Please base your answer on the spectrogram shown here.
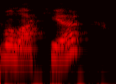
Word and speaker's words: Wallachia: Yes, Because you pronounce Wallachia several different ways now. Is it a V or is it a W? it's a V. Wallachia.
